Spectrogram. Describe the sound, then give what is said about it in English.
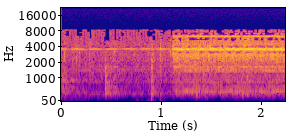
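A telephone bell rings, a loud, sustained metallic jangle that starts abruptly after a few faint knocks and carries on steadily to the end, with no talking over it. “Get the phone, Johnny, will you? I don't feel like wheeling myself over to it.”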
